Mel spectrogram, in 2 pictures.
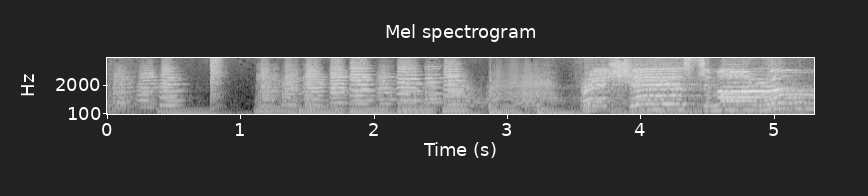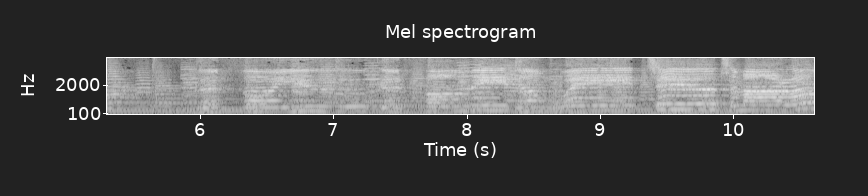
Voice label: Radio Advert, Sliced Loaves; Radio Hallam; Fletchers

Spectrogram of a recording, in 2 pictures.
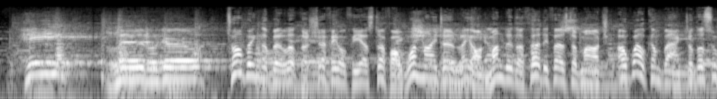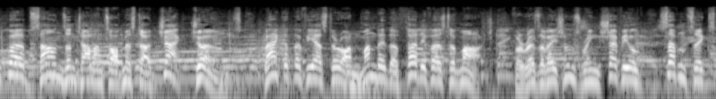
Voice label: Radio Advert; Radio Hallam; Fiests

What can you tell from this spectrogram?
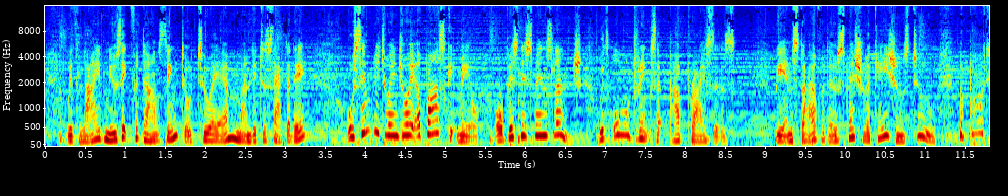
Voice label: Radio Advert, Hotel Barnsley; Radio Hallam; Acres Hotel

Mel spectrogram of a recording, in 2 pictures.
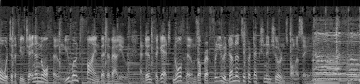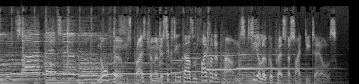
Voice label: Radio Advert, New sites; Radio Hallam; North Homes = 3

